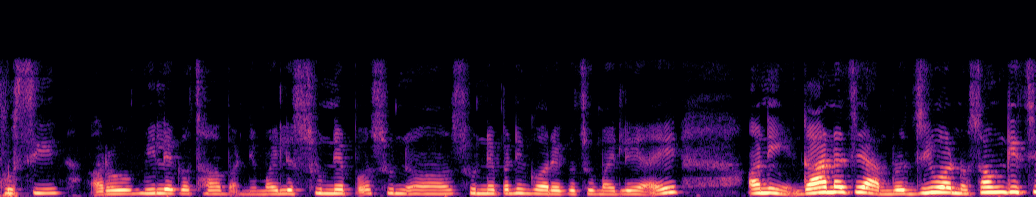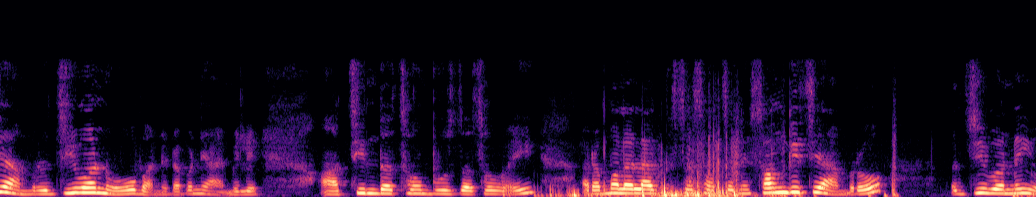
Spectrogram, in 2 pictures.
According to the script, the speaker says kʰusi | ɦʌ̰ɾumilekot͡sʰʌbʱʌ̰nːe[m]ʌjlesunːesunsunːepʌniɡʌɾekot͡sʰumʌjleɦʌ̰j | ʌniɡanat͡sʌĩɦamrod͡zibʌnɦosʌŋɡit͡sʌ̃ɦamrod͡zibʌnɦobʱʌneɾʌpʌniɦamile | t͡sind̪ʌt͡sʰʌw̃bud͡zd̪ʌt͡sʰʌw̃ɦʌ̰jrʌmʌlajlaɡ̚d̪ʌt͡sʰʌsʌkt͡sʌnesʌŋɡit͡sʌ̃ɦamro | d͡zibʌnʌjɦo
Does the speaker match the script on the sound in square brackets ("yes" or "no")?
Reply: yes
